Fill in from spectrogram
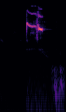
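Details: Calling to other magpie-robins, a male Oriental magpie-robin sings in a relaxed way in the morning. One very high two-part phrase is heard: a thin sustained whistle, then a louder buzzy trill.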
